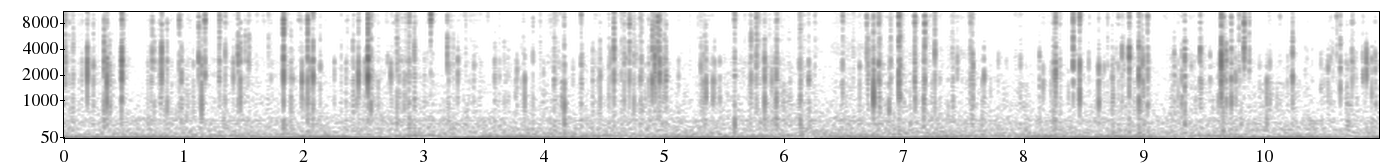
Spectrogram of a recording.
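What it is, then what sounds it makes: Plastic-wrapped pocket tissue pack being crinkled. A small, full pink pocket tissue pack wrapped in plastic film is crinkled and squeezed in the hands while long nails scratch across the film. A dense, quiet run of bright, sharp crackles and scratchy clicks fills the whole clip over a steady low hum, with each crinkle dying away almost instantly.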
